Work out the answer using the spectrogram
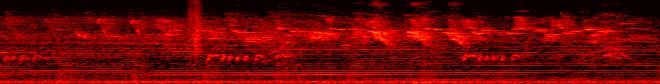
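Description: Small birds chirping, with a flurry of quick falling chirps in the middle, over soft background music with sustained notes.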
